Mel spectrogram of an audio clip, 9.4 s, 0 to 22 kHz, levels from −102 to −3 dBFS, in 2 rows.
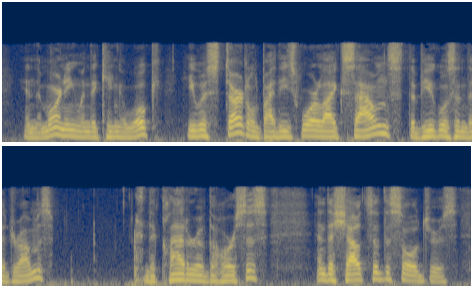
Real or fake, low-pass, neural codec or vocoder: real; 7.2 kHz; none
